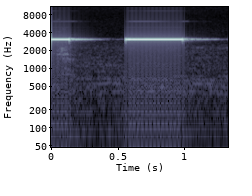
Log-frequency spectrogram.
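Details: Smoke alarm sounding with no fire, apparently set off by hot water steam from a shower: two sharp high-pitched chirps, one short then a longer half-second tone; false alarm.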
